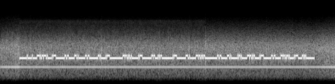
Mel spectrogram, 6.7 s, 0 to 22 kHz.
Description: RTTY (75 baud, 170 Hz shift), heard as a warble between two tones, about 1360 Hz centre, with radio static and a steady whistle near 820 Hz. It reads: EINIGE FELSEN SIND BEI DER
